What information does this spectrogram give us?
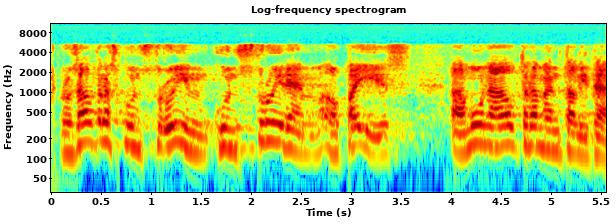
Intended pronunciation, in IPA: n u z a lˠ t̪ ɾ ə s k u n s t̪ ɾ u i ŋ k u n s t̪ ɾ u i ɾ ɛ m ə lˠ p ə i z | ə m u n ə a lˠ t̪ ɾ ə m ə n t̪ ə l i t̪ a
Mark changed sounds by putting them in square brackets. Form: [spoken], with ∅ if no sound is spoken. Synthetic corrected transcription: n u z a lˠ t̪ ɾ ə s k u n s t̪ ɾ u i [m] k u n s t̪ ɾ u i ɾ ɛ m ə lˠ p ə i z | ə m u n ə a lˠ t̪ ɾ ə m ə n t̪ ə l i t̪ a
